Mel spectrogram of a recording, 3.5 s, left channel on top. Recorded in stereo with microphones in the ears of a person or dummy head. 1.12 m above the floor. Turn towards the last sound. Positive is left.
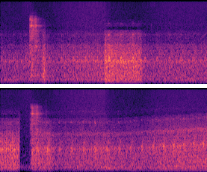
turn(degrees=75)  # may be behind; listen again after turning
